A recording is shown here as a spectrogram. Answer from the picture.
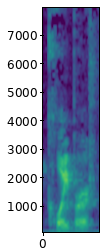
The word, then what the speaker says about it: Kuiper: Most people call it the Kuiper Belt, but it's actually pronounced like Kuiper.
